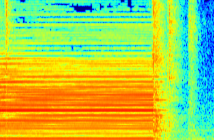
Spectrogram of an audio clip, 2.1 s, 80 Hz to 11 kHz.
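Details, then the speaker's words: Op-amp Big Muff Pi clone pedal (Punk'n Pi build) that is clean in bypass: when engaged it gives a steady reedy buzz near 200 Hz that then cuts off dead. This is op-amp oscillation caused by an incorrect, oversized capacitor value. "listen to that that sounds an awful lot like an oscillation so let's see where the oscillation is coming from"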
